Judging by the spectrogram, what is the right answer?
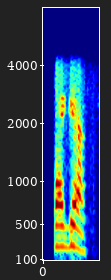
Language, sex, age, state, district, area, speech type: Odia, female, 45-60, Odisha, Sundergarh, urban, conversation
